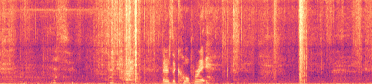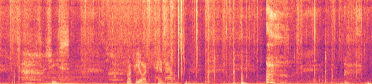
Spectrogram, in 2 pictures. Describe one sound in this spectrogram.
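A pickaxe thuds into wet mud.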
